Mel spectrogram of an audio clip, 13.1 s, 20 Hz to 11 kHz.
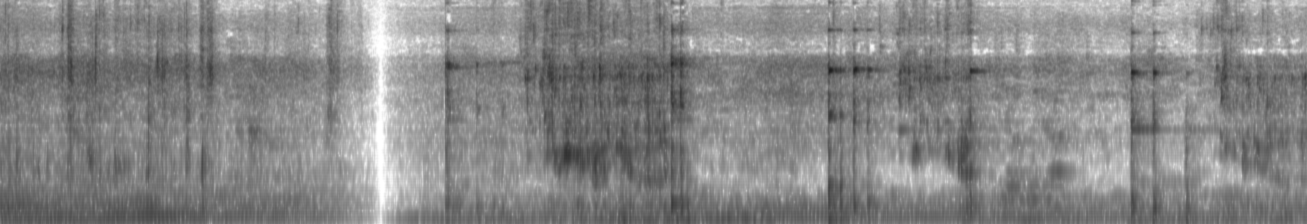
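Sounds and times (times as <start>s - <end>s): liquid splashing and pouring: 0.0s - 2.2s, 12.1s - 13.0s
glass clinking: 4.4s - 5.8s, 6.4s - 7.0s, 8.3s - 10.0s, 11.3s - 12.8s.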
